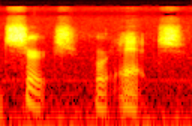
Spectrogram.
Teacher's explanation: If you say t and sh and say them very quickly together, you get what we call the ch sound in English, as in church or etch.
